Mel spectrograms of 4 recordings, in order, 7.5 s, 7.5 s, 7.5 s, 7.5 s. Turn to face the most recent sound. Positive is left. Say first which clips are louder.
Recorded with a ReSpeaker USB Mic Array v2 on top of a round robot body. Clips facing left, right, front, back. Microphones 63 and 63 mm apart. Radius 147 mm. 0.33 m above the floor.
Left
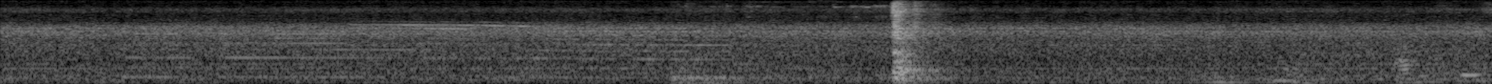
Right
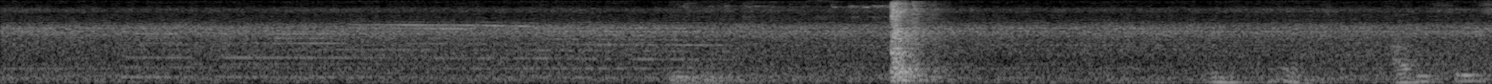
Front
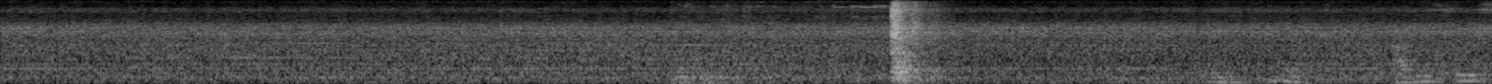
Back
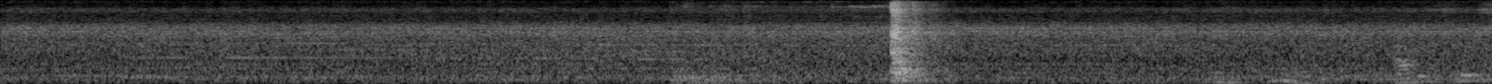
# right 1 dB, front 2 dB
turn(degrees=-70)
